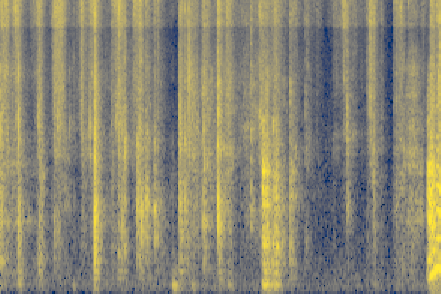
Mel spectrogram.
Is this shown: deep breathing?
no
